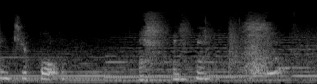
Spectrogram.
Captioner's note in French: chuckles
